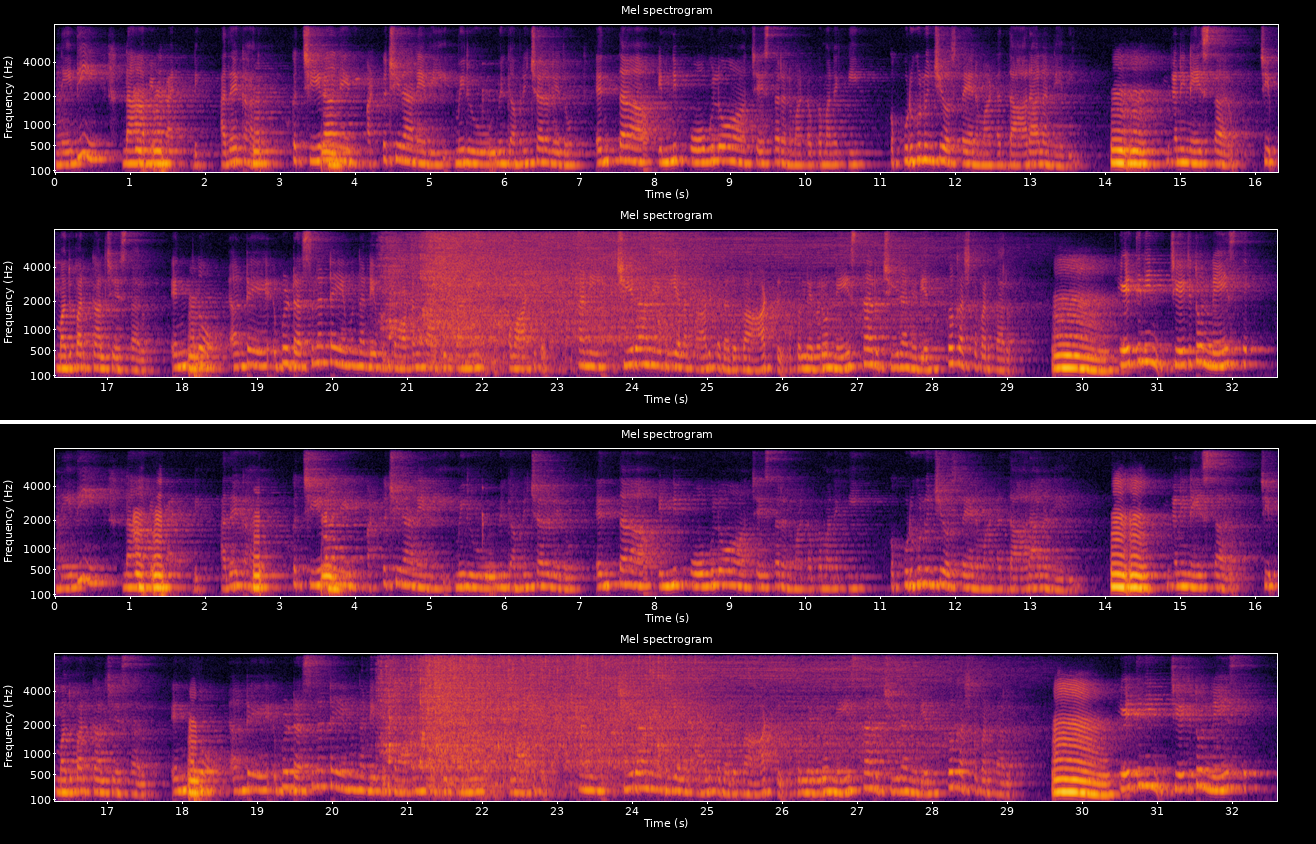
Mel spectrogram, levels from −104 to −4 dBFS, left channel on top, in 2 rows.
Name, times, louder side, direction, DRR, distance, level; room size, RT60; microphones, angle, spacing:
voice 1, 0.0-1.6 1.8-1.9 2.2-2.8 3.2-6.9 7.2-10.7 11.1-13.6 14.9-15.7 16.1-17.6 17.8-22.9 23.3-29.1 30.5-32.2, left 1 dB, 35° left, 5 dB, 0.6 m, -34 dB
voice 2, 1.0-1.5 2.6-2.8 3.5-3.8 5.7-5.9 14.1-14.6 18.1-18.3 29.6-30.5, right 3 dB, 40° right, 9 dB, 0.4 m, -24 dB
sound 1, 20.4-28.7, right 3 dB, 60° right, 1.1 m, -38 dB
9.2 x 3.9 x 5.7 m, 1.3 s
head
